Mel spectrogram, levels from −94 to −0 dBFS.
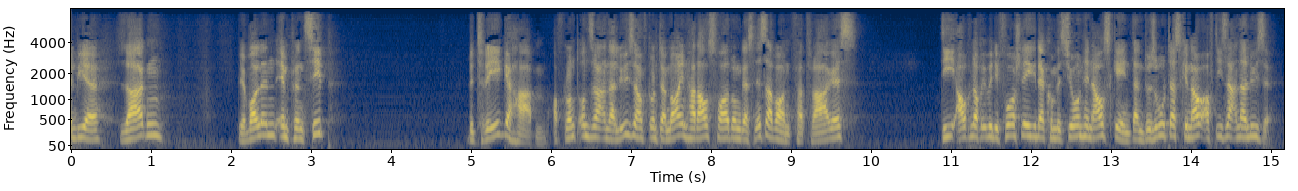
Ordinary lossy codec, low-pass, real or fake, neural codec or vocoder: MP3, 32 kbps; 7.2 kHz; fake; codec, 16 kHz, about 1 kbps, DyCAST, with the encoder's durations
